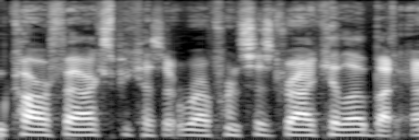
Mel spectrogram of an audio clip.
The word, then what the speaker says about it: Carfax: Seeing the police wander through Carfax Abbey in complete bewilderment was truly compelling. Is that supposed to be said somehow Carfax? – No, you said it right.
